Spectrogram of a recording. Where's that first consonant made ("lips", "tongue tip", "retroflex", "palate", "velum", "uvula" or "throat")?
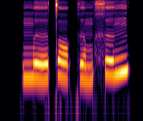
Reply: lips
